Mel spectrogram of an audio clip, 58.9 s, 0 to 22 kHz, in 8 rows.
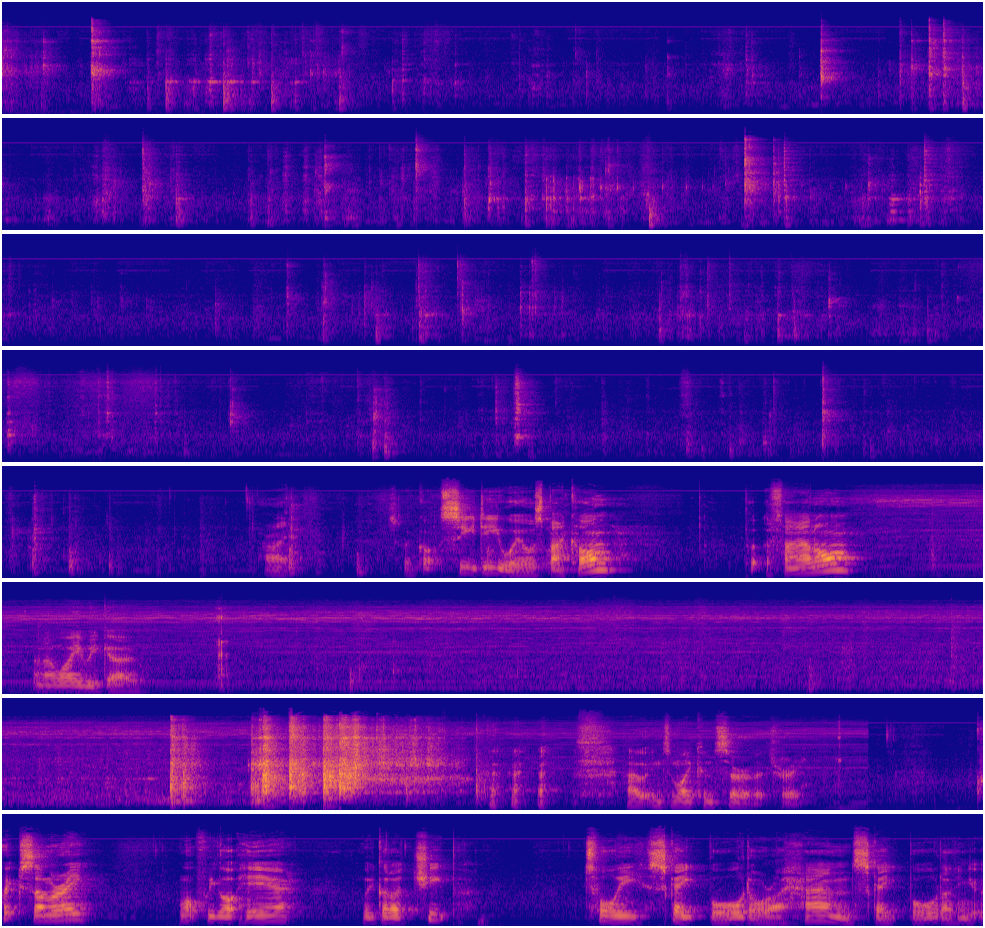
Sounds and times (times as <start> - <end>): Inside, small room: 0.0 - 58.8
Speech: 31.4 - 31.7, 32.3 - 34.2, 35.0 - 35.9, 37.0 - 37.9, 48.8 - 50.2, 51.4 - 52.2, 52.8 - 55.1, 55.9 - 58.8.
